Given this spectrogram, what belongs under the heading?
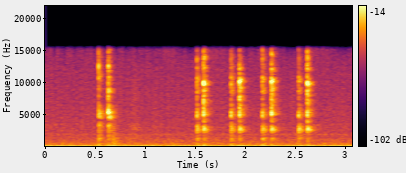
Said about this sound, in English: Can hear me clicking away. Bits of silence. The old mouse clicking.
